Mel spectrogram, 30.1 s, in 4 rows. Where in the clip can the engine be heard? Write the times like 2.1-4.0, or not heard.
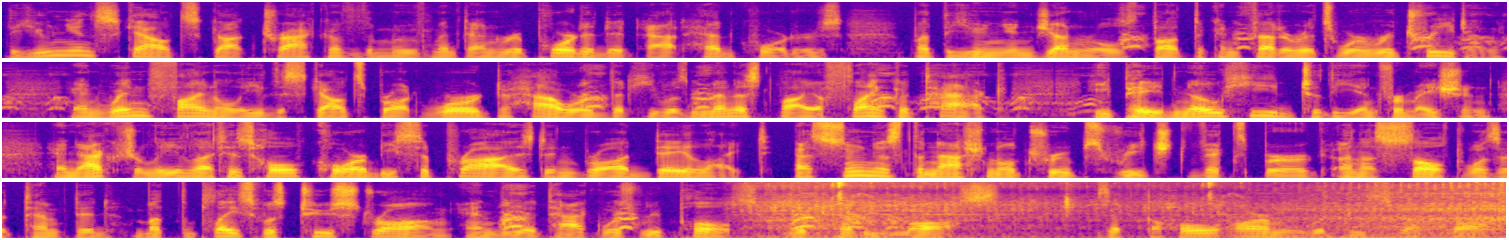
26.2-30.0.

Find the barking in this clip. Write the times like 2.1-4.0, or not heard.
5.5-8.0, 10.3-13.1, 25.1-27.1.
